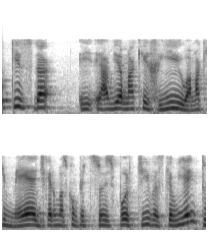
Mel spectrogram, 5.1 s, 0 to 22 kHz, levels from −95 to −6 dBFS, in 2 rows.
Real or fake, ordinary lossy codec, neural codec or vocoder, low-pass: fake; none; codec, 16 kHz in and 24 kHz out, 2.2 kbps, FireRedTTS-2 codec; 5.4 kHz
